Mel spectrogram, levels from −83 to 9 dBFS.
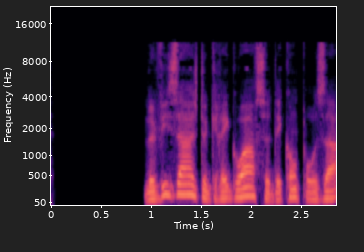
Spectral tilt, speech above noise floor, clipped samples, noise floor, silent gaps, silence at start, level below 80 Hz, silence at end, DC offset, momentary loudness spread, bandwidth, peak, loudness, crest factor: -6 dB/octave; over 70 dB; under 0.1%; under -90 dBFS; none; 0.95 s; -52 dBFS; 0 s; under 0.1%; 5 LU; 12 kHz; -6 dBFS; -21 LUFS; 16 dB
